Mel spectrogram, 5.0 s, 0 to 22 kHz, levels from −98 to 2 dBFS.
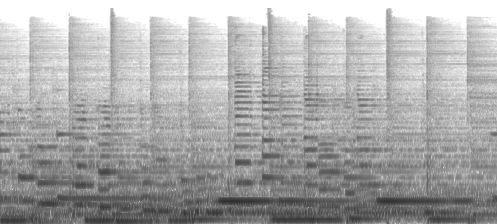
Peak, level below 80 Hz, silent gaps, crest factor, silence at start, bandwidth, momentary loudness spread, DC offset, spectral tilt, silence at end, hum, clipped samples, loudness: -12 dBFS; -32 dBFS; none; 12 dB; 0 s; 17 kHz; 5 LU; under 0.1%; -7 dB/octave; 0 s; none; under 0.1%; -24 LUFS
